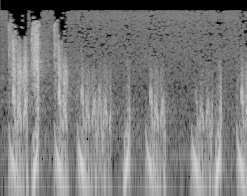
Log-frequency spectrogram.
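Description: Instrumental drum beat with no vocals: deep kick-drum hits that drop in pitch, paired with sharp snare and hi-hat hits, repeating in a steady pattern of about three a second.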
